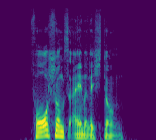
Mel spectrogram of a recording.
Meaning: research facility
- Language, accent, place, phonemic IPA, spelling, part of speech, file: German, Germany, Berlin, /ˈfɔʁʃʊŋsʔaɪ̯nˌʁɪçtʊŋ/, Forschungseinrichtung, noun, De-Forschungseinrichtung.ogg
